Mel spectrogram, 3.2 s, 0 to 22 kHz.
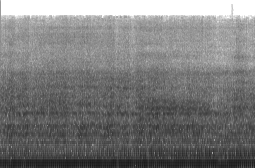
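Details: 2002 Suzuki GSXR 1000 warming up after yearly maintenance (tank rinsed, pump cleaned, new air filter and plugs, fuel injection cleaner and high-octane racing fuel added): steady deep even burble at idle, no knocks or rattles; healthy.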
